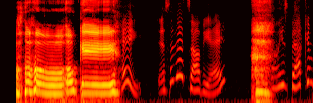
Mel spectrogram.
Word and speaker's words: Xavier: okay hey isn't that zavier he's back in F now they say it like zavier not like Xavier zavier okay slay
